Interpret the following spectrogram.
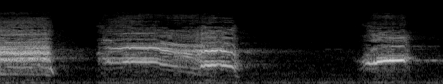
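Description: Screaming: a cry that cuts off about half a second in, a second drawn-out scream lasting about a second and a half with its pitch dropping at the end, and a short cry starting near the end.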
